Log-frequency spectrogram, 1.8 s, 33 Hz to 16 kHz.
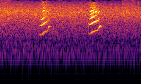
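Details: Border Collie puppies from the Nell x Skeet litter at the International Peace Gardens, 12 August 2018: two short, high, rising squeaky whimpers about half a second apart over a quiet background.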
